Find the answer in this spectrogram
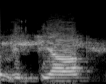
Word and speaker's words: विद्या: इसको चिम बोलते चिम चिम नहीं चिम जैसे विद्या विद्या को कुछ लोग विद्या बोलते हैं विद्या ये तो सही उच्चारण है और सही लिखा भी है औरते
